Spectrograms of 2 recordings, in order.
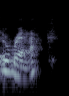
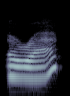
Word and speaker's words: Ajiraq: Iraq? – It's like irate. A-J-I-R-A-Q is Iraq, and the J is silent.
